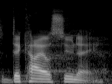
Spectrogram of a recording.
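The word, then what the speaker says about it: dikaiosune (δικαιοσύνη): It's dikaiosune.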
